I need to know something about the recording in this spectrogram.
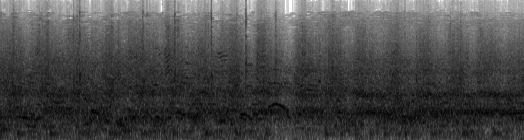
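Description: A large football crowd chants loudly in an open-air stadium.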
